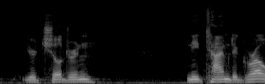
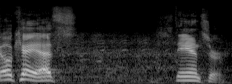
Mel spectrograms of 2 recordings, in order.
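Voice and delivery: higher, louder, laughing it off; laughing resignation; 8 semitones higher, 9 dB louder than usual. Retold or imitated. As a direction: give in with a laugh. Father gives up, laughing.

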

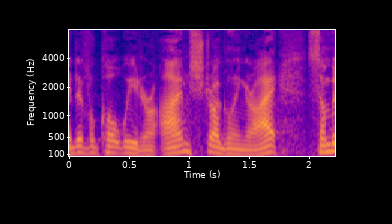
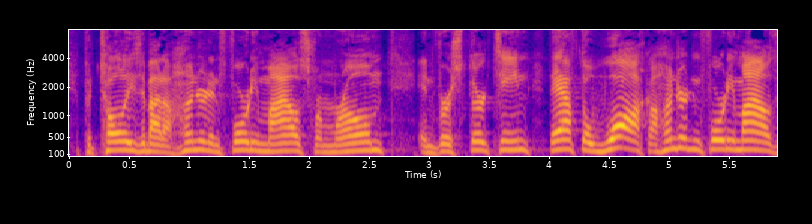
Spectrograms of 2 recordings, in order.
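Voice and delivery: raised, emphatic pulpit narration; full-force preaching; 7 semitones higher, 10 dB louder than usual. Real, not acted. Pastor taking the church through Paul's journey to Rome, full-force preaching. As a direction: proclaim the account to the congregation.

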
